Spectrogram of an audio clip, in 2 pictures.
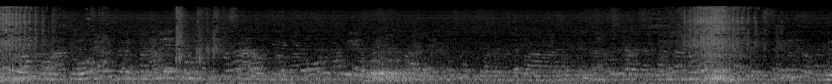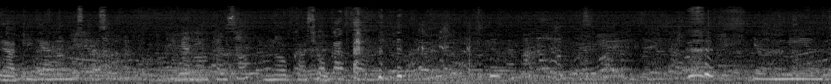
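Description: Several women talk nearby in low, conversational voices.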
